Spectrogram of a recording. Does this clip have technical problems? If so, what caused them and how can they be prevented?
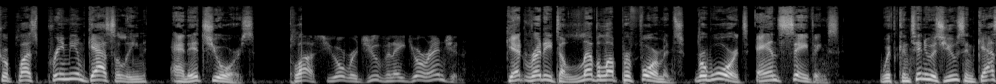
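Yes. Input switched to a poorer device, from 3.02 to 5.04 s: the speech abruptly turns dull with nothing above 3.8 kHz, drops about 10 dB, and gains a faint new noise floor, likely from a fallback microphone or headset call profile. Locking the recording input to one device prevents it.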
